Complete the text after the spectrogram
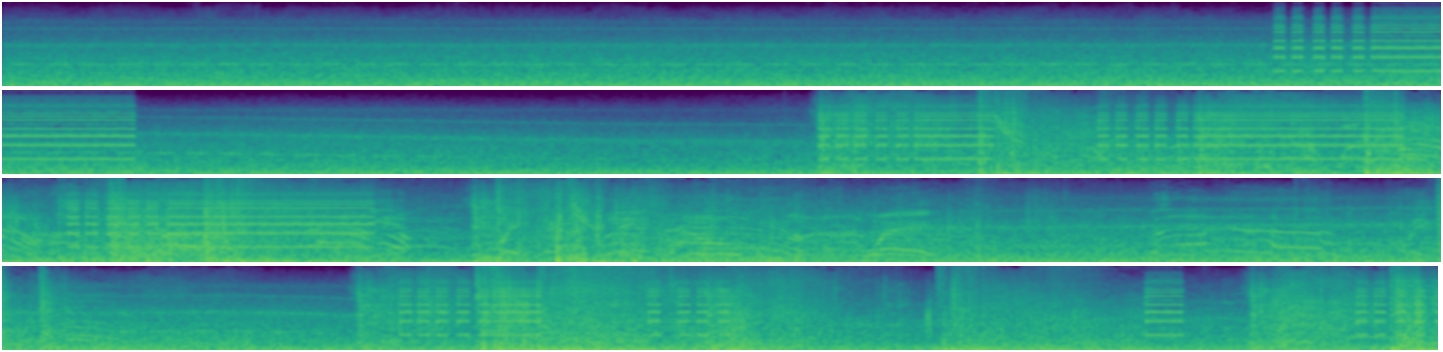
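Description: A hovering car's engine hums.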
